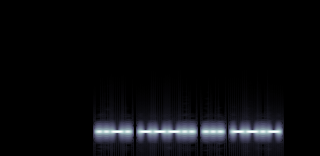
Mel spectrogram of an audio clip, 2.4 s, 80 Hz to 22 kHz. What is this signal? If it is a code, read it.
Morse code, heard as a keyed tone, about 46 wpm, 700 Hz. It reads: F8SQ
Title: DXCC-100 Call Signs - 4 Characters - 45wpm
